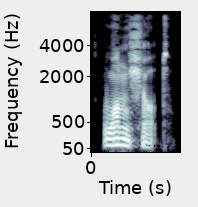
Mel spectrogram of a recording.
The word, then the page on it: one-shot: American English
